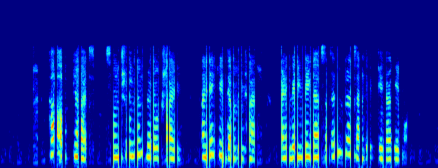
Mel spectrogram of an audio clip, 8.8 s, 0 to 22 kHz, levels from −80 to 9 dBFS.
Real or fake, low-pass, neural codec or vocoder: fake; 7.2 kHz; autoencoder, 48 kHz, 128 numbers a frame, DAC-VAE, trained on Japanese speech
